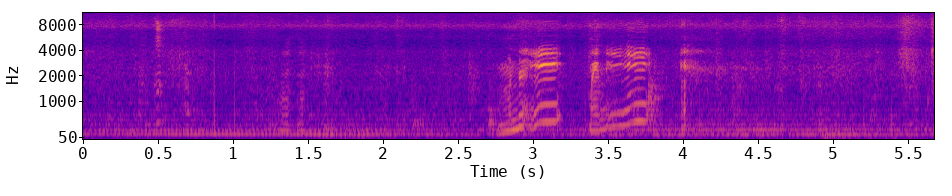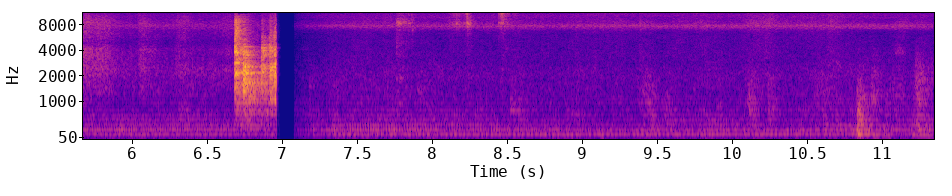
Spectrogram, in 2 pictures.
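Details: Newborn goat kid bleating: a couple of short wavering bleats near three seconds, then another, with people talking quietly, rustling and a sharp clatter near seven seconds.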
